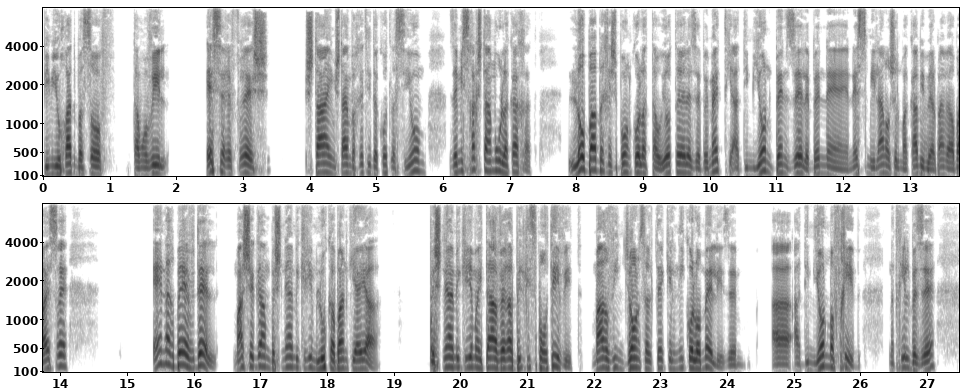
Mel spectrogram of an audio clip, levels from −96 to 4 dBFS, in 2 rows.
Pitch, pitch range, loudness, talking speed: 150 Hz, 130-175 Hz, -24 LUFS, 130 wpm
